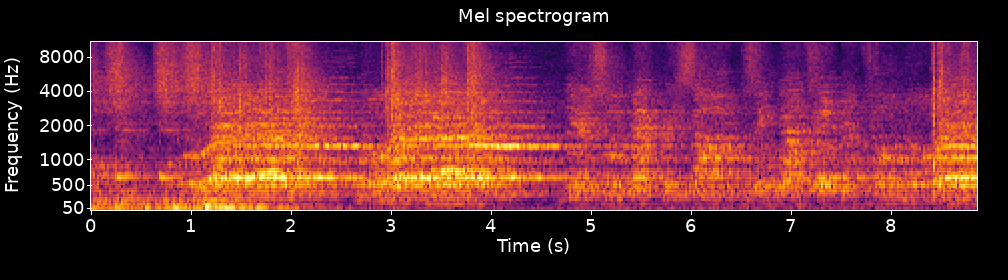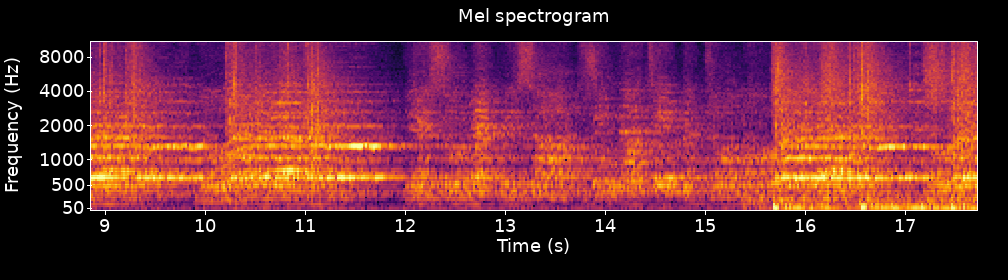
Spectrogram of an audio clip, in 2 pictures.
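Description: Boys' choir singing together in phrases a few seconds long. A deep, low-pitched musical accompaniment drops out about two seconds in and comes back near the end.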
